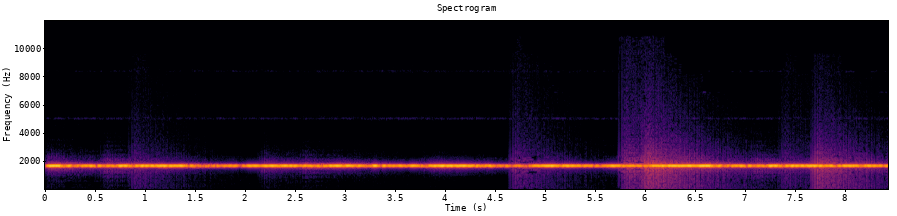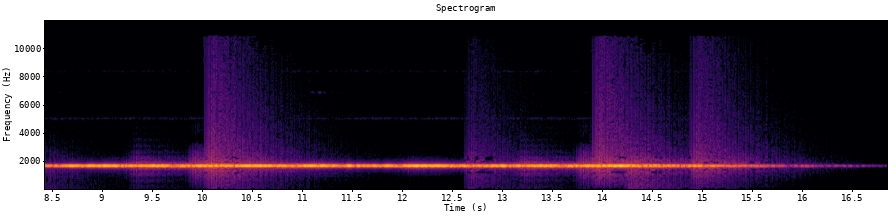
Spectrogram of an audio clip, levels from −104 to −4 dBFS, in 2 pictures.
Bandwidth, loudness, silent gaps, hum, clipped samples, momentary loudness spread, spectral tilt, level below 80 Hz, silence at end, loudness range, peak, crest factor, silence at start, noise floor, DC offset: 3.4 kHz; -24 LUFS; none; none; under 0.1%; 8 LU; 0 dB/octave; under -90 dBFS; 1.15 s; 2 LU; -14 dBFS; 12 dB; 0 s; -70 dBFS; under 0.1%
